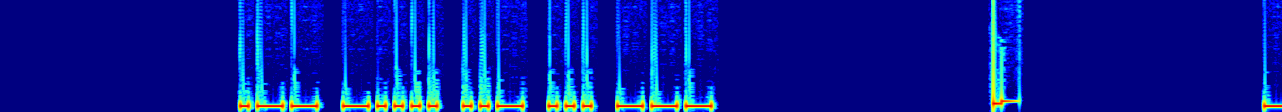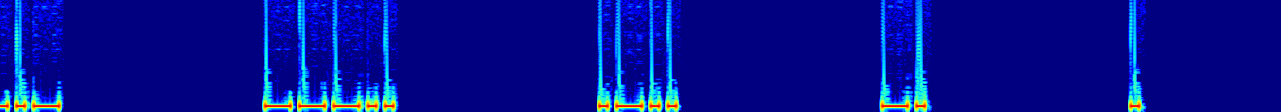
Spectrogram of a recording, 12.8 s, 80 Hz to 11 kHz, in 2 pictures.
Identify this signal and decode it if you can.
Morse code, heard as a keyed tone, about 28 wpm, spaced as for 12 wpm, 700 Hz. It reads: W6USO K8LNE
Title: USA Call Signs - 5 Characters - 8x Character Spacing - 28wpm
